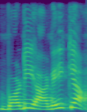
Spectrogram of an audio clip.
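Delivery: ordinary delivery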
